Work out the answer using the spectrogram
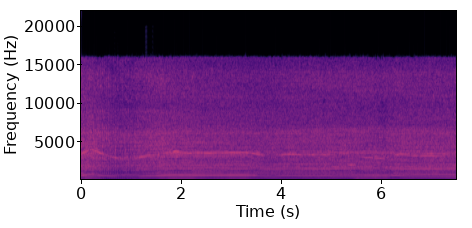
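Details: Husqvarna 455 Rancher chainsaw after an ignition coil replacement, cutting wood: a high steady buzz dips briefly under load and recovers cleanly, with no stumbling or surging over a full tank.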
